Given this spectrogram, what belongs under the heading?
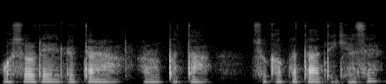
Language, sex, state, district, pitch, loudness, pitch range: Nagamese, male, Nagaland, Kohima, 115 Hz, -24 LUFS, 110-120 Hz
